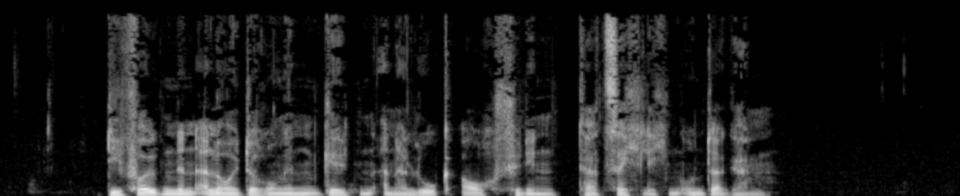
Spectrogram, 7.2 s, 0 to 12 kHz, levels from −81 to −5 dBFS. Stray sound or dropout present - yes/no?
no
